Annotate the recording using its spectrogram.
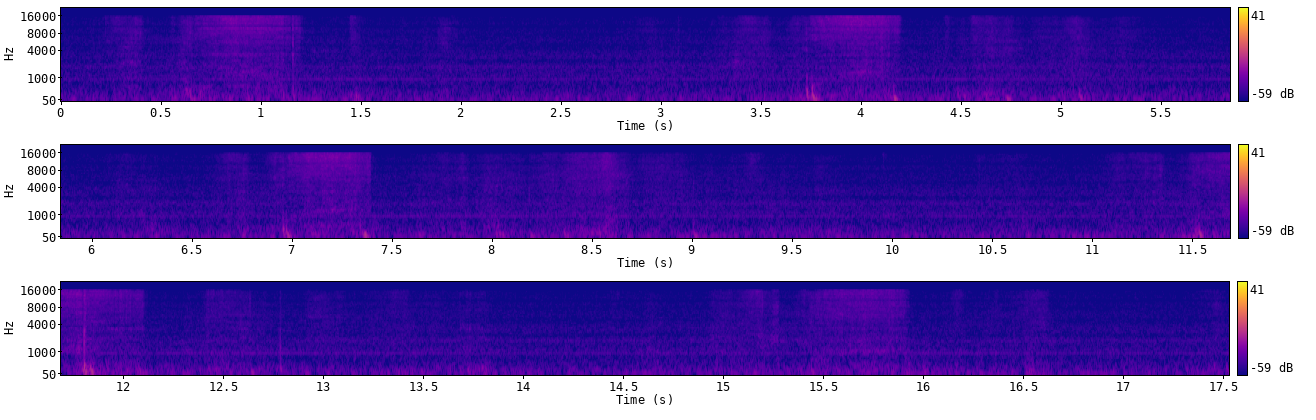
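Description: Faint swishes of embroidery thread being drawn through etamin cross-stitch cloth as cross stitches are worked with a needle, five times a few seconds apart, with small clicks and rustles of the handled fabric.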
